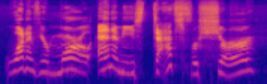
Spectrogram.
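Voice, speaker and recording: A woman voicing a steady, protective male anime warrior who explains things earnestly. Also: fairly high pitch, takes it slowly. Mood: defiant.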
